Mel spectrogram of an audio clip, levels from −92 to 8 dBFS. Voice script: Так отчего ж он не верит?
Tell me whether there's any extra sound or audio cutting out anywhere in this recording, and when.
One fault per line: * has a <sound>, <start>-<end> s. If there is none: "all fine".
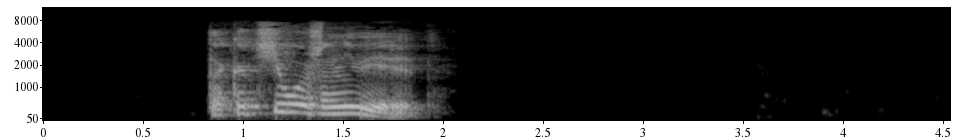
all fine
